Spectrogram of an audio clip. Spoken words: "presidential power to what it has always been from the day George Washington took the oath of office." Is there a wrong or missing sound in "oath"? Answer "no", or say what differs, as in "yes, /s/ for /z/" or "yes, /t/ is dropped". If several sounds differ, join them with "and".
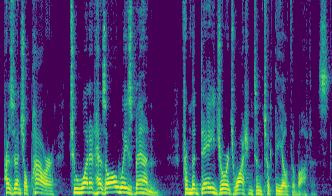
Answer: no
